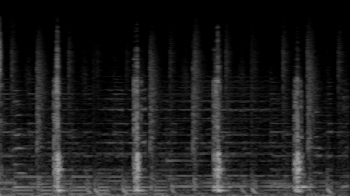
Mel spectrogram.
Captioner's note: timer ticking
